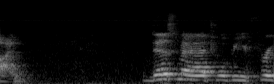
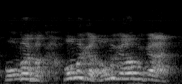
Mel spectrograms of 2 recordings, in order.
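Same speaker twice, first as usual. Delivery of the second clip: louder, breathless repeated oh my god; excited; 6 dB louder, much faster than usual. Retold or imitated. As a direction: gush at the TV screen.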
